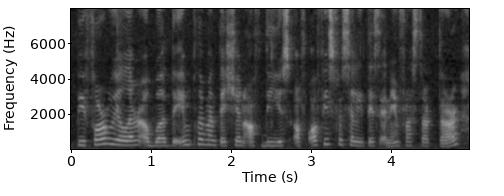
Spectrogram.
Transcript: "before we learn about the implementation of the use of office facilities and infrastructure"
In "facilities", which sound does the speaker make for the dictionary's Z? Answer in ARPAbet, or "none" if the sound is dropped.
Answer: S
